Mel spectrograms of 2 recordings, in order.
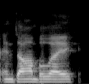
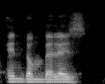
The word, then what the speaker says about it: Ndombele: And I'm going to say, you know, I'm one of Ndombele's, or Ndombele. I don't know how Nick pronounces his name. It's real funny. But Ndombele. – It's the N.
